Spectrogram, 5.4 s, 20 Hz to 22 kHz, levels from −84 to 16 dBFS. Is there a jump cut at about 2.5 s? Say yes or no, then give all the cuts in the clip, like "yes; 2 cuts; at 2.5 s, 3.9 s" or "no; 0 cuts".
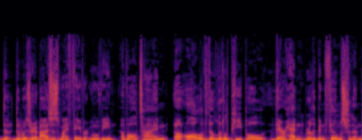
yes; 1 cut; at 2.5 s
